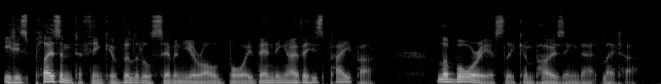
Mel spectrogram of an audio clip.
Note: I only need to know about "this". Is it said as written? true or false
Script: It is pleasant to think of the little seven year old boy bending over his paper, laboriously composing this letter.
false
